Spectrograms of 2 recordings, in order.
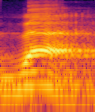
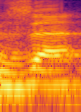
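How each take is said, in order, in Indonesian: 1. Konsonan pertama itu bunyi lembut seperti th. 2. Konsonan pertama itu z biasa yang berdengung. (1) "Ujung ujung lidah dengan gigi atas" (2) "Bukan za"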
